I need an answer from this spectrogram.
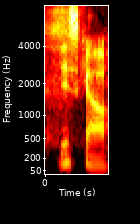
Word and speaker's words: Dieskau: And today we are joined with Sabrina Dieskau. Sabrina, hello. Hello. Did I pronounce it right? It was perfect. Dieskau. I try my best German accent.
